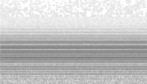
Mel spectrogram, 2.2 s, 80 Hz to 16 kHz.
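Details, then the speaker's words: Canadian Westinghouse Model 684 radio with a sweep generator feeding the IF bypass: a steady, even buzz with a high edge comes through the speaker, showing the IF path is working. "What do we hear? We hear the buzz I was talking about. So that's a very good sign."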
